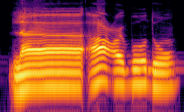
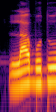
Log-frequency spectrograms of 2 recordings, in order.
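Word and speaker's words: لا أعبد: ইয়া আইয়ুহাল কাফিরুন তারপরে লা আবুদু লা আবুদু লা আবুদু লা আবুদু লাবুদু লাবুদু যেন না হয় লাবুদু বললে এখানে হামজা বাদ আইন অক্ষর বাদ তখন হবে লাম জবর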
